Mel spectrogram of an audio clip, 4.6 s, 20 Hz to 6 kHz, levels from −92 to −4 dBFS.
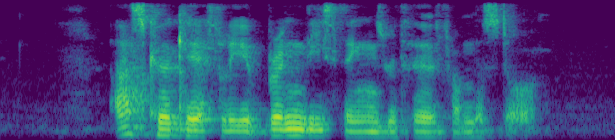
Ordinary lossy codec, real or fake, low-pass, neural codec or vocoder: none; fake; 5.4 kHz; codec, 16 kHz in and 24 kHz out, 2.2 kbps, FireRedTTS-2 codec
